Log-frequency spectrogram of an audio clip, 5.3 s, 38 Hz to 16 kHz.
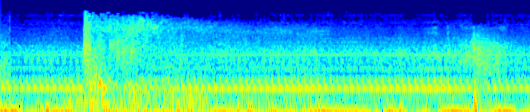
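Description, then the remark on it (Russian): Two heavy 105 mm gun shots boom out about four seconds apart during firing training at targets. Each is a sharp, loud blast with a rumbling tail, over the steady drone of an idling vehicle engine. “Навчання були у нас з тривайської зброї і 105-мм гармати. Ми стріляли, уражували цілі”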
